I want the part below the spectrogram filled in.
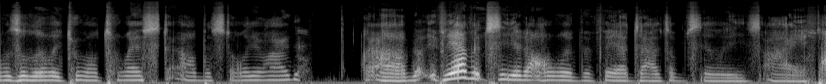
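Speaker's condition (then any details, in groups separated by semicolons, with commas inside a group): Non-progressive muscular dystrophy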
